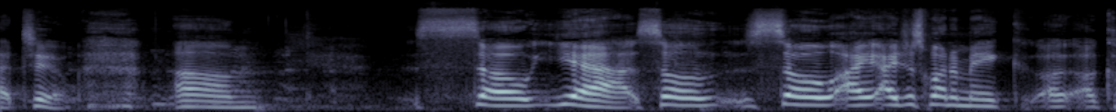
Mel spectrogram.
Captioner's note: laugh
